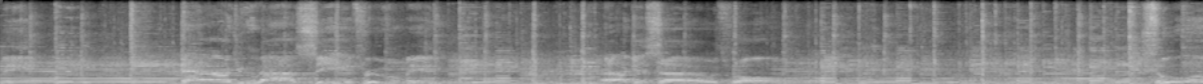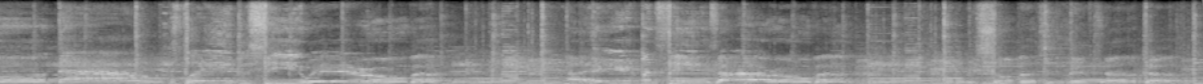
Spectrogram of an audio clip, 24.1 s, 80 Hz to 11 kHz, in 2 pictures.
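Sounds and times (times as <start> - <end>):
man singing: 0.0 - 8.3, 11.3 - 24.0
acoustic guitar strumming: 0.0 - 24.0.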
